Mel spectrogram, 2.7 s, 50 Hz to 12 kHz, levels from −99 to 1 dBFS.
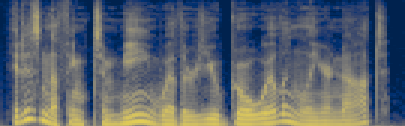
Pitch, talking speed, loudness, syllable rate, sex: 135 Hz, 245 wpm, -17 LUFS, 6.0 syllables/s, male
